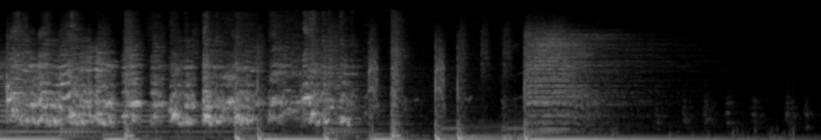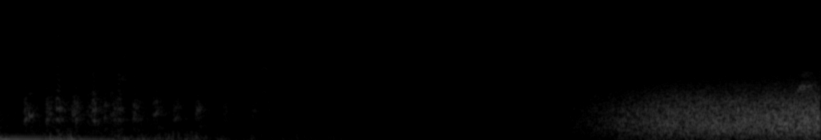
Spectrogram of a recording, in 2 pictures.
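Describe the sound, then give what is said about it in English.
A turkey gobbles loudly for a few seconds in a rapid, warbling burst, then the sound trails off into silence before a soft hiss of background noise rises at the end. “Okay, it's turkey time.”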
